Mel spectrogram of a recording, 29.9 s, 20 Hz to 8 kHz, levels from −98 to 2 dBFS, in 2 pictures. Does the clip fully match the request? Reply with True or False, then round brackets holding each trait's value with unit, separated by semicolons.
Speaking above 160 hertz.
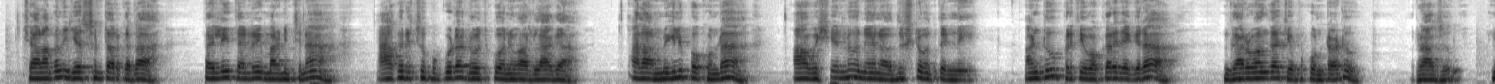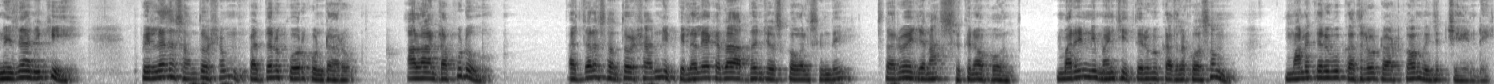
False (155 Hz)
